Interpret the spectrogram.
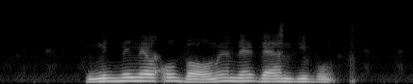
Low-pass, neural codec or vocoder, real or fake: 7.2 kHz; codec, 16 kHz, 0.5 kbps, FreqCodec, larger model; fake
